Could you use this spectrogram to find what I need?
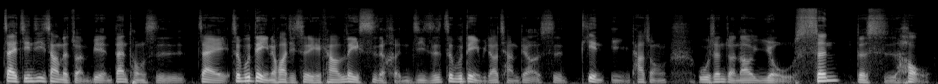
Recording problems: none

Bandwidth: 14.5 kHz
